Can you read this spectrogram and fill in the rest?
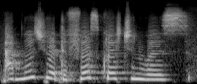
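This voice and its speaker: A woman's voice: high-pitched, normal speed, a little hiss or hum, poor audio. Woman searching for words. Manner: searching for words, many fillers and restarts. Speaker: author presenting her work. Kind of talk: public talk and answering questions.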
